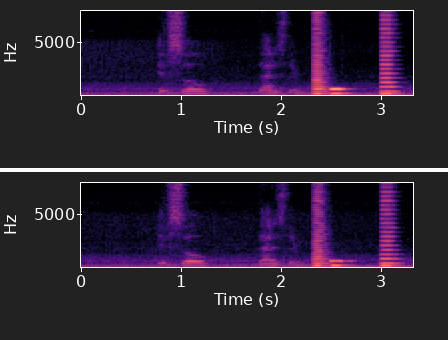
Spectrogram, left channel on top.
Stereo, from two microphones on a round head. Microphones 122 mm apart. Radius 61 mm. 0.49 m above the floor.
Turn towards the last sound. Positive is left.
turn(degrees=35)  # may be behind; listen again after turning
